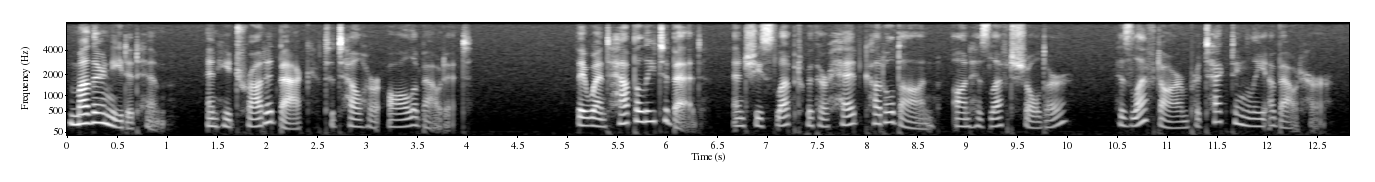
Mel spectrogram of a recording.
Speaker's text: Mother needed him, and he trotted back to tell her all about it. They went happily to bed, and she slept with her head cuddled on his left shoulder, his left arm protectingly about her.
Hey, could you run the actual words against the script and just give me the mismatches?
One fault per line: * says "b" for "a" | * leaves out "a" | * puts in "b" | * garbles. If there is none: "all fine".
* puts in "on"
